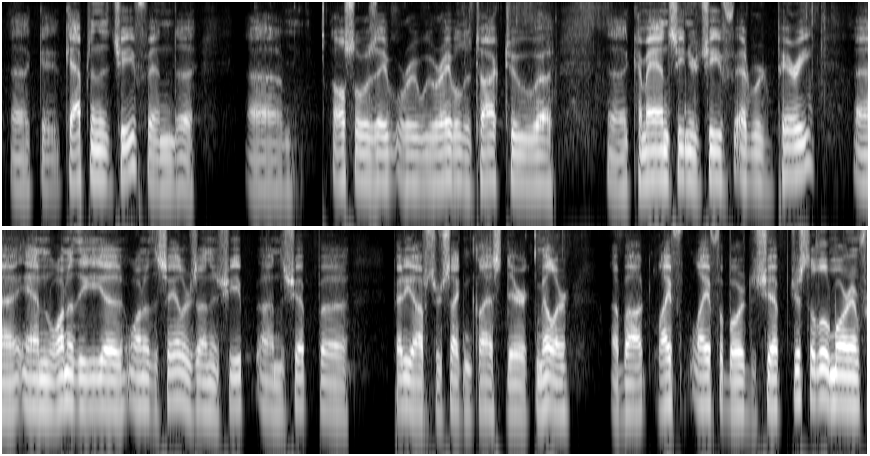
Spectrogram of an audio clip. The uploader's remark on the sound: This week we are recorded live from the USS Minneapolis-Saint Paul. A Freedom variant littoral combat ship.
